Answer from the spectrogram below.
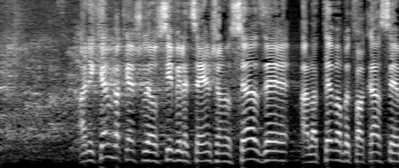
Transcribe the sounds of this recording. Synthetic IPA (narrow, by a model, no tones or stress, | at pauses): ʔa̰nikenmevakeʃleosifvelet͡sajemʃeano̞se̞aze̞alat̪evaχbekvaʁkase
